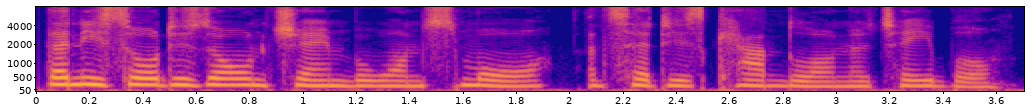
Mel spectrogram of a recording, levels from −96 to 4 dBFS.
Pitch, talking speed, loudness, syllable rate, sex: 195 Hz, 245 wpm, -20 LUFS, 5.2 syllables/s, female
